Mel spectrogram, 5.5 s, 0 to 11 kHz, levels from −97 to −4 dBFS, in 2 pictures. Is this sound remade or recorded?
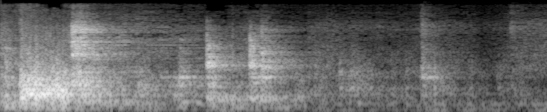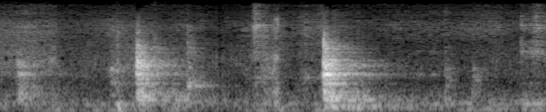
recorded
